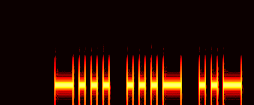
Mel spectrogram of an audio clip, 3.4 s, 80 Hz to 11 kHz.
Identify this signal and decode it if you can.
Morse code, heard as a keyed tone, about 15 wpm, 700 Hz. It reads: BVU
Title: All Cut Numbers - 3-Digit 15wpm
